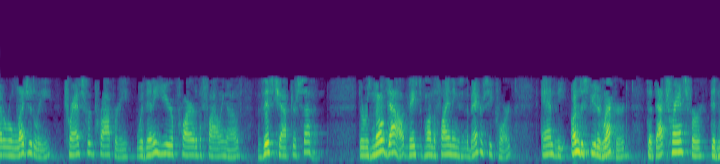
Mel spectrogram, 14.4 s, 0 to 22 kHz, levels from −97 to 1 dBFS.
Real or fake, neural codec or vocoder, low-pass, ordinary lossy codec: real; none; 3.6 kHz; MP3, 16 kbps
